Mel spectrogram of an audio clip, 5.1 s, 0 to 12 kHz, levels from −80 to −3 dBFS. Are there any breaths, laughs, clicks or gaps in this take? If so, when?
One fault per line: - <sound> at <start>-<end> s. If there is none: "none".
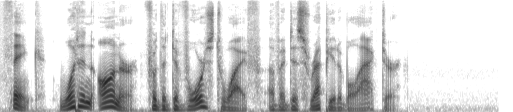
none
